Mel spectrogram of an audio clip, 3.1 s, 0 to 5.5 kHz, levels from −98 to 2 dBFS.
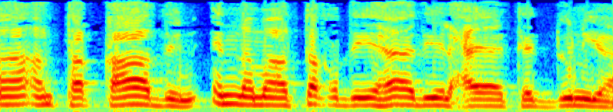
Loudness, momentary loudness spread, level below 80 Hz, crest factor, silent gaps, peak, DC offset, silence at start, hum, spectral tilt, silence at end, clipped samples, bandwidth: -10 LUFS; 4 LU; -46 dBFS; 10 dB; none; 0 dBFS; under 0.1%; 0 s; none; -8.5 dB/octave; 0 s; 0.9%; 5.4 kHz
